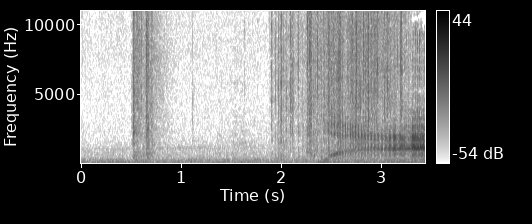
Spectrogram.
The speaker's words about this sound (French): Il froisse et jette l'enveloppe.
